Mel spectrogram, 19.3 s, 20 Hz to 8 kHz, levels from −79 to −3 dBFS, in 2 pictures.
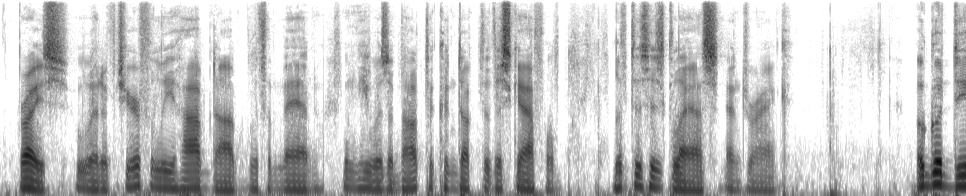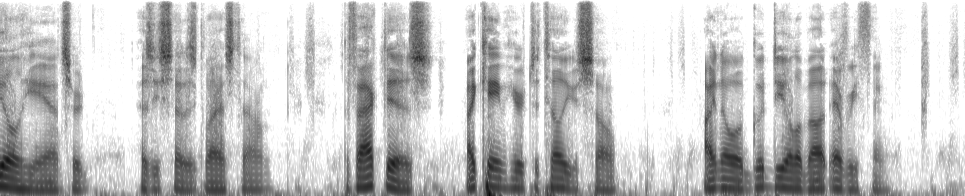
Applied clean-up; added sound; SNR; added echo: neural separator model SepFormer DNS4.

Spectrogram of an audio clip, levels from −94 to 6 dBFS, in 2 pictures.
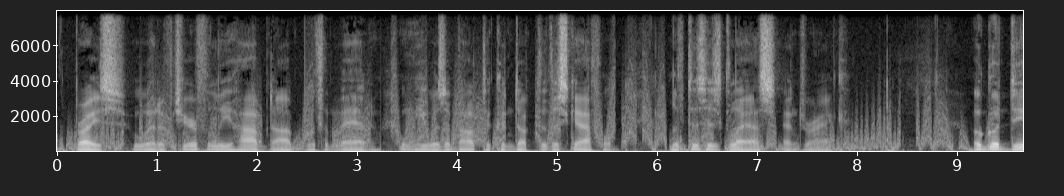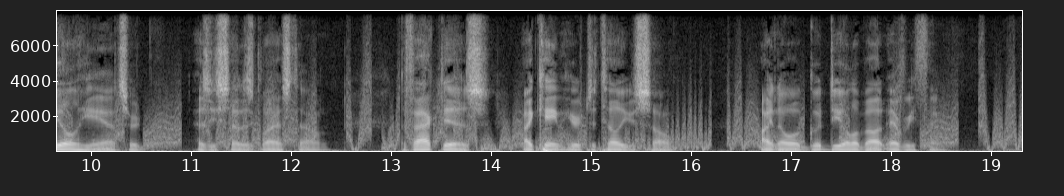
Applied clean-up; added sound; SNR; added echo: none; Scratching (performance technique); 14 dB; none.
